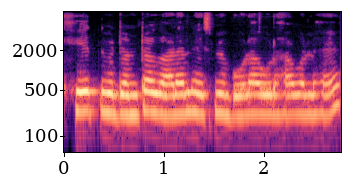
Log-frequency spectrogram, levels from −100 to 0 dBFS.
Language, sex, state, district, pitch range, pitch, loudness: Hindi, female, Jharkhand, Sahebganj, 215-230 Hz, 215 Hz, -12 LUFS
